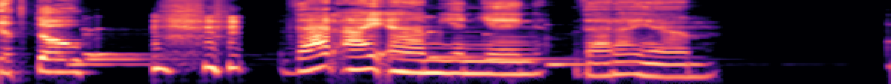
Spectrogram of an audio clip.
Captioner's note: chuckles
